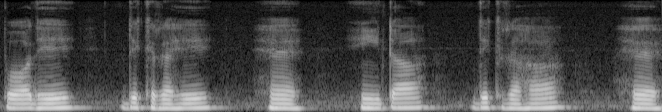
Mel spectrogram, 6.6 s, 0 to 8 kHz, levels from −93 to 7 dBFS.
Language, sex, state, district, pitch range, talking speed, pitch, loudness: Hindi, male, Uttar Pradesh, Hamirpur, 120-130 Hz, 70 wpm, 125 Hz, -15 LUFS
